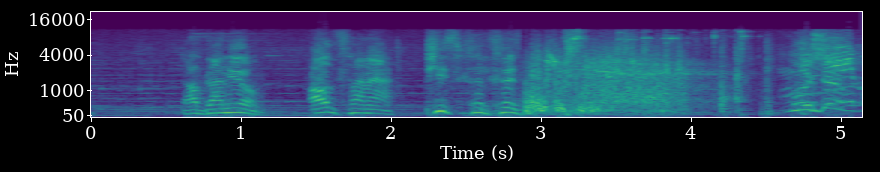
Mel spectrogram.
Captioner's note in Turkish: tabanca gürültüyle patlar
